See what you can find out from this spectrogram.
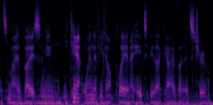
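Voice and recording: Music plays behind a man who speaks at a fairly quick pace.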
